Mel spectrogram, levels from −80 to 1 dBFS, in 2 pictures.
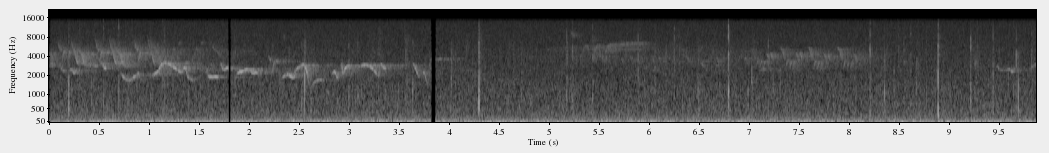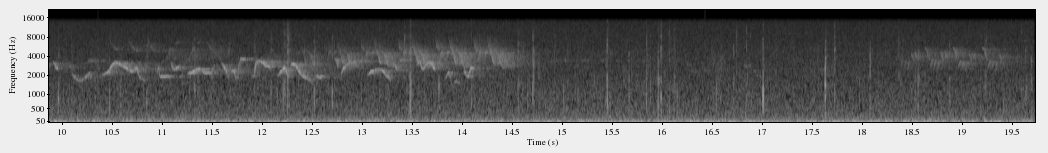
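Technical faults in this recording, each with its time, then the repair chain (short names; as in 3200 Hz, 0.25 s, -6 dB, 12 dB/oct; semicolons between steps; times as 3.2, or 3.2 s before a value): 1.79–1.82 gap 29 ms
3.82–3.87 gap 50 ms
10.36 pop
16.43 pop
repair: de-click; interpolate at 1.79, 29 ms; interpolate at 3.82, 50 ms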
